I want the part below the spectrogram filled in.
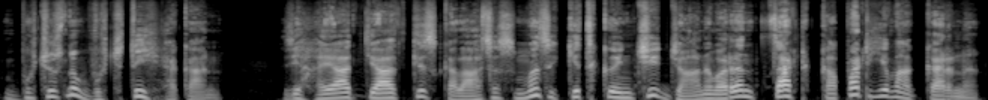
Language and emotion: Kashmiri, disgusted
